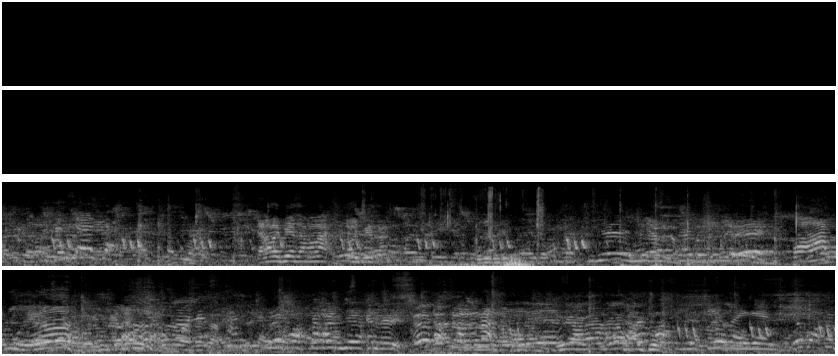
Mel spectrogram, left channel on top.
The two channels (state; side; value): silent; left; 58 dB below the other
